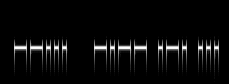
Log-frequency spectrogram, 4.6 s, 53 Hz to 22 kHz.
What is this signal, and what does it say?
Morse code, heard as a keyed tone, about 15 wpm, 700 Hz. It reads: 7 YRS
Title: Practice QSO - Exchange 3 - More Info - 15wpm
